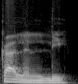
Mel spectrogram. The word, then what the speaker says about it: Calendly: que se llama Calendly. Calendly eh, se escribe Calendly, L-Y final.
